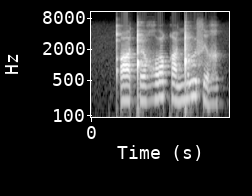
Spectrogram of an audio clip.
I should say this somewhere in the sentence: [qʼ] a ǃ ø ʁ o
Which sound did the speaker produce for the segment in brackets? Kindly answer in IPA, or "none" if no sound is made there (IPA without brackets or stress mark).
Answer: qʼ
